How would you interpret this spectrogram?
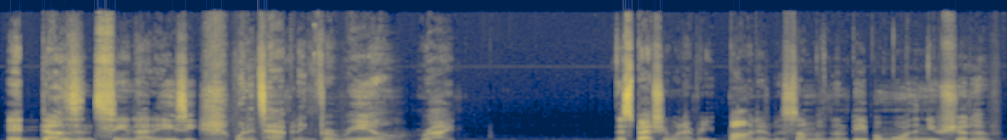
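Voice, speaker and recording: Man playing a very deep-voiced, menacing mafia boss. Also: no room sound. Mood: coldly menacing. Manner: slow, halting, mock-polite, softly taunting. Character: menacing, teasing male mafia boss, calmly threatening. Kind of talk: ASMR roleplay acting.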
